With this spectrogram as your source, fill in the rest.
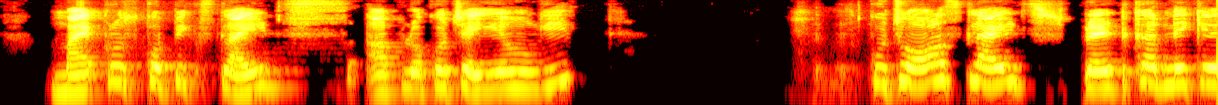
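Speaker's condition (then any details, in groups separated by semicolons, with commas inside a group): No condition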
